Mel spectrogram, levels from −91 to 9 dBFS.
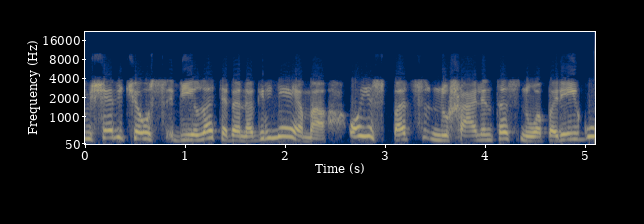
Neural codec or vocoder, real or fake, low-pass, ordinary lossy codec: none; real; 9.9 kHz; MP3, 64 kbps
